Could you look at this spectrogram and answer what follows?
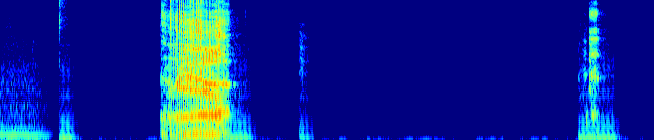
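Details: One loud, deep, drawn-out burp with a few shorter, softer burps around it; ordinary belching.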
